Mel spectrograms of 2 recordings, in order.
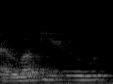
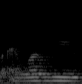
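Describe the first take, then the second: First: Loving affirmation. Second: Said in the usual way. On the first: Shown as a demonstration. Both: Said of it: "rub your belly and be like".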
